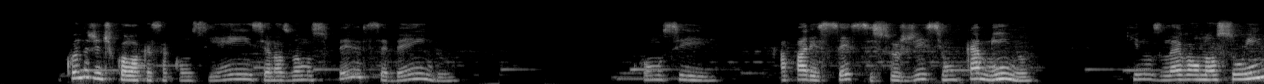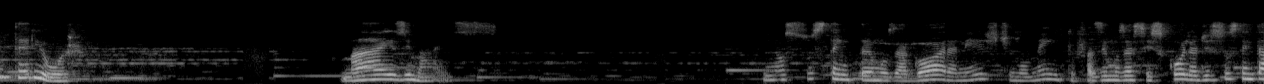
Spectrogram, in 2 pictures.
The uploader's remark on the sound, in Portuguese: Trecho extraído da meditação no grupo online dia 2 de abril de 2020 (via plataforma Zoom)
